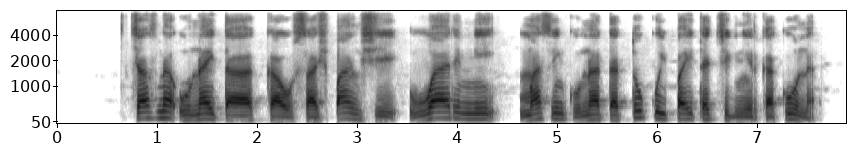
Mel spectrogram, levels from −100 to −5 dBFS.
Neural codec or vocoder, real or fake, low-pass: autoencoder, 48 kHz, 128 numbers a frame, DAC-VAE, trained on Japanese speech; fake; 7.2 kHz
